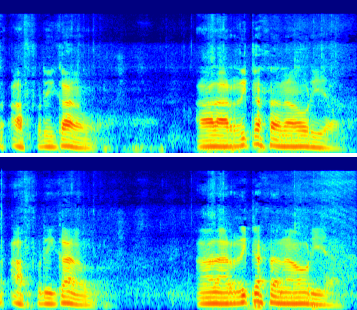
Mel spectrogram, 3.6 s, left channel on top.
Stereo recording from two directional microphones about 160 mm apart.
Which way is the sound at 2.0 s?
30° left (ahead or behind).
